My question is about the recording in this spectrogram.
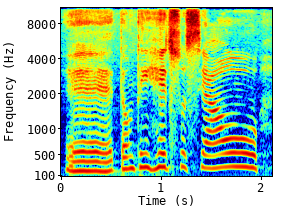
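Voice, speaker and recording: A woman's voice: fairly high pitch, measured pace, warm tone. A woman with a Brazilian accent speaking at a conference, answering audience questions in an explanatory way with examples.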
